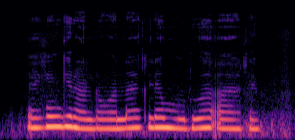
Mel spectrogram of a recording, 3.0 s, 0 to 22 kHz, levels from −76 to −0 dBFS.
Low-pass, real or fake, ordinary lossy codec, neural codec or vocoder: 19.8 kHz; real; none; none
